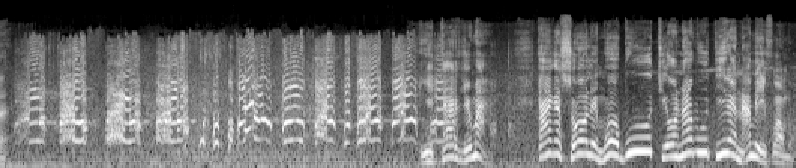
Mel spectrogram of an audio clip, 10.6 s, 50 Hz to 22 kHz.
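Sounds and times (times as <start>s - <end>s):
speech: 0.0s - 0.3s, 5.6s - 6.6s, 7.2s - 10.5s
chicken clucking: 0.2s - 6.9s.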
